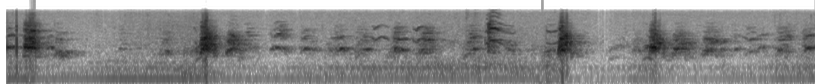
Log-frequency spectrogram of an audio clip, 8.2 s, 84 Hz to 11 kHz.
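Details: Blue and Red Heeler puppies, Australian Cattle Dogs from a winter 2011 litter, eating alongside half-sibling Texas Heeler pups; sharp yips and short barks burst out roughly every one to two seconds, with softer squeaks between them.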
